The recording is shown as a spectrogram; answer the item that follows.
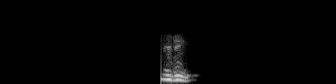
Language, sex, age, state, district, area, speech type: Dogri, female, 30-45, Jammu and Kashmir, Jammu, urban, conversation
